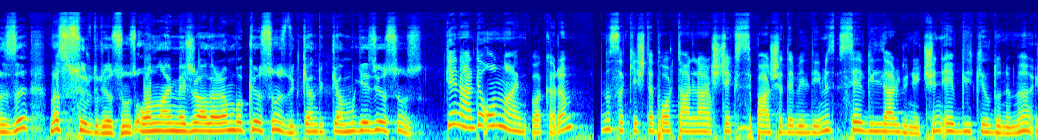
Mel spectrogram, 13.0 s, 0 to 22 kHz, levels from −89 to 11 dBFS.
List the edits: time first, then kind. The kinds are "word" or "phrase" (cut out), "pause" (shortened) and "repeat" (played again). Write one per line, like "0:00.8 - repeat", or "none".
0:06.6 - word
0:08.2 - word
0:08.9 - word
0:10.4 - word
